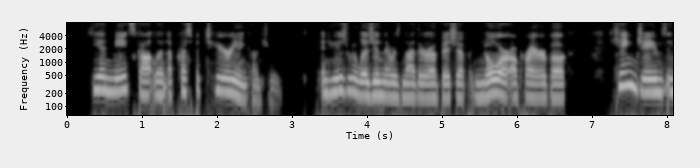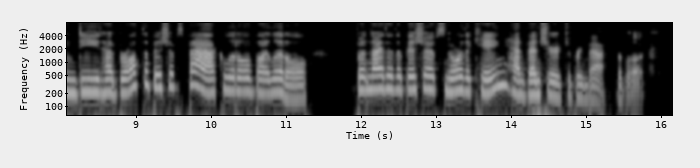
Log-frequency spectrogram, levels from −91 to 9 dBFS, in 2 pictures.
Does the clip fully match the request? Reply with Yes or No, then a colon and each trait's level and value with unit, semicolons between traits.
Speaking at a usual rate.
Yes: average, 165 wpm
